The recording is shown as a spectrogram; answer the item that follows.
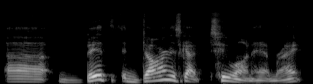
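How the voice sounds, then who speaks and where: A man's voice: mid-range voice, very animated, unhurried, warm tone, slightly rough, no echo, clean studio sound. A man chatting casually as a player in a tabletop game.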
